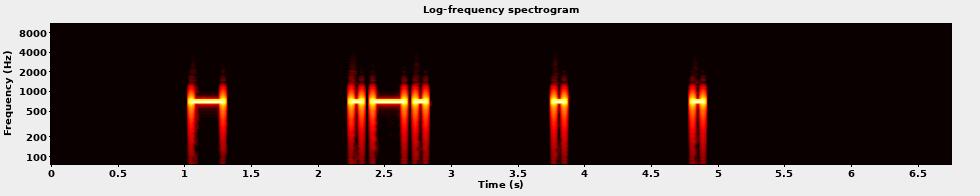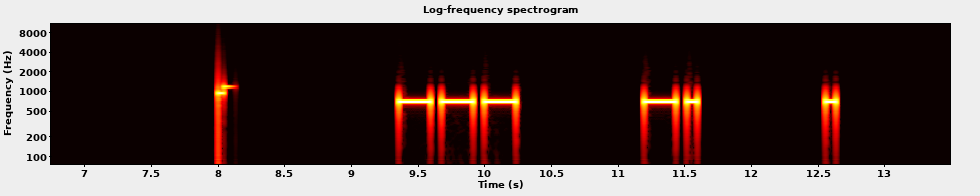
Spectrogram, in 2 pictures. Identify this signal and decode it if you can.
Morse code, heard as a keyed tone, about 15 wpm, spaced as for 7 wpm, 700 Hz. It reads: TREE ONE
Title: 4x Character Spacing - Top 300 Words - 15wpm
